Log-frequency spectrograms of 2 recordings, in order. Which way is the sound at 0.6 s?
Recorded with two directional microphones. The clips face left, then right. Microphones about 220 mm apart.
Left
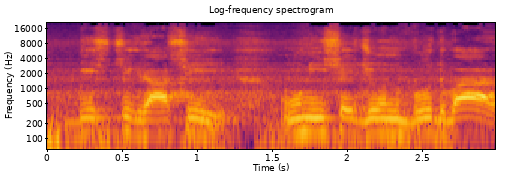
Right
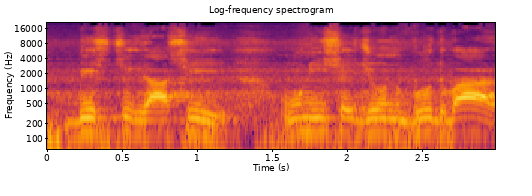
10° left (ahead or behind).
